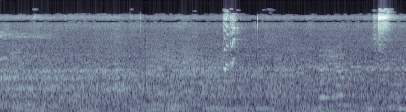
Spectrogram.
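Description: Steady murmur of a busy indoor shop with two brief high squeaks, one about two seconds in that falls in pitch and a sharper one near the end, from latex balloons rubbing as they are handled.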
